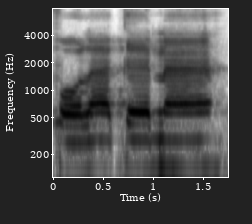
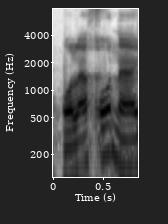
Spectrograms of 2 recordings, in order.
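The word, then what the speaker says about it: خلقنا: Atau amahum, bukan malah laqad khalaqna. Iqra bukan khalaqna. Ya, kalau jangan khalaqna lagi. Khalaqna. Nah, bacanya apa? Kholakona, dia biasa mulutnya o gitu.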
